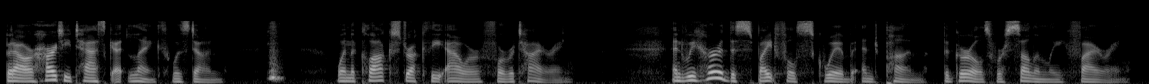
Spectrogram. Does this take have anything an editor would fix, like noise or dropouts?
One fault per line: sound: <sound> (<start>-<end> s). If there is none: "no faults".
sound: whoosh (2.7-2.9 s)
